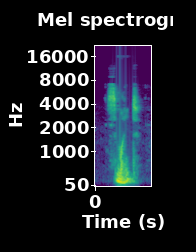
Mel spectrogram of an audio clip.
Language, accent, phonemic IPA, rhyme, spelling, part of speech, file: English, Southern England, /smaɪt/, -aɪt, smite, verb / noun, LL-Q1860 (eng)-smite.wav
- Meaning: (verb) 1. To hit; to strike 2. To strike down or kill with godly force 3. To injure with divine power 4. To kill violently; to slay 5. To put to rout in battle; to overthrow by war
